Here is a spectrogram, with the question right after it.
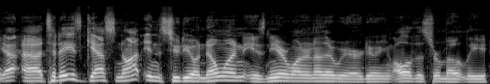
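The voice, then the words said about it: Hoarse, fading voice. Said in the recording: “I feel like I'm losing my voice”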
